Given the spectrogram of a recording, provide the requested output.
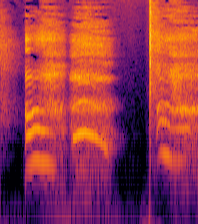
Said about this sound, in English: You slap my ass.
